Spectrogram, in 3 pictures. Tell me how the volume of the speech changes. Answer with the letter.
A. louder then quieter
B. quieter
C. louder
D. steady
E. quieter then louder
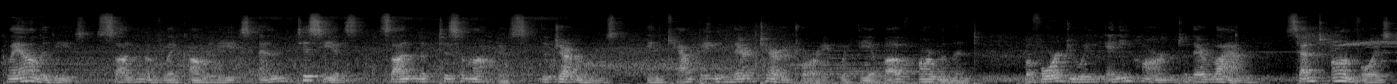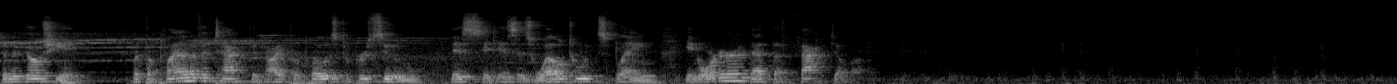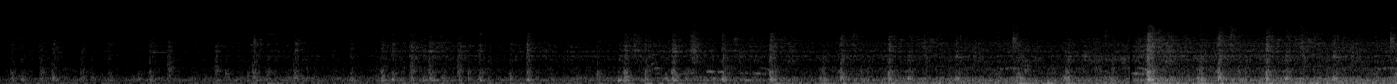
D.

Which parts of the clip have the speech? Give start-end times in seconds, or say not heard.
0.0-22.6.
